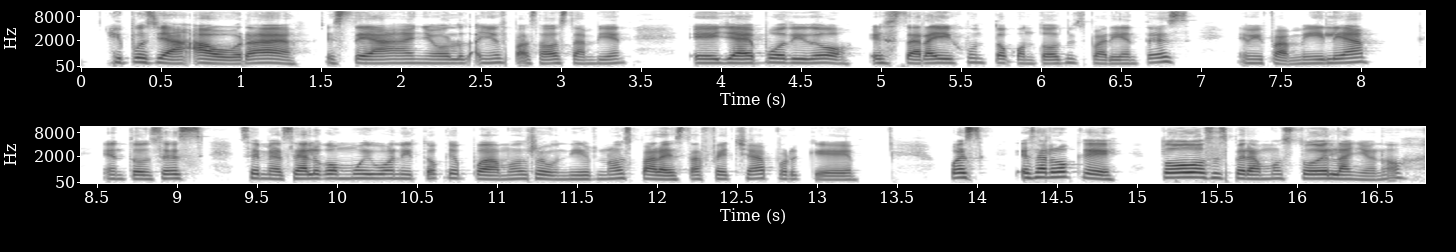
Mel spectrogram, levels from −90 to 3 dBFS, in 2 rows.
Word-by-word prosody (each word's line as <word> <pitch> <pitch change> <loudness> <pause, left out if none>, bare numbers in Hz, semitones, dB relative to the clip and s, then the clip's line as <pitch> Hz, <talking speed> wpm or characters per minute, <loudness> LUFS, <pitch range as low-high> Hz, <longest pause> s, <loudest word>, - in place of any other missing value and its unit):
y 215 - -6
pues, 225 -1 -2
ya 205 -5 +5
ahora 180 -1 +4 0.2
este 185 +1 +2
año, 180 0 0
los 180 0 -9
años 205 +2 -6
pasados 175 +2 -3
también, 175 +4 -5 0.4
eh, 190 0 +1
ya 190 -1 +6
he - - +1
podido 195 -3 -1
estar 190 -2 -1
ahí 190 +1 +5
junto 200 -1 -9
con 180 -2 -11
todos 170 +1 -5
mis 200 -2 -14
parientes 170 +7 -4 0.3
en 185 - -9
mi 180 - -3
familia. 185 +9 +1 0.4
Entonces 200 +2 +2 0.2
se 225 -1 -4
me 200 - -3
hace 195 +2 +1
algo 215 +1 +2
muy 215 +1 -6
bonito 215 -1 -6
que 225 - -6
podamos 195 -1 -2
reunirnos 190 +2 -6
para 190 -3 +3
esta 175 +2 -2
fecha 200 +2 -4
porque, 165 -5 -6 0.5
pues, 250 0 +7 0.2
es 250 +1 -2
algo 275 +1 +3
que 210 -9 +2 0.2
todos 260 0 +6
esperamos 215 -3 -1
todo 210 -1 0
el 210 -1 +3
año, 170 -5 -1
¿no? - - -8
195 Hz, 170 wpm, -28 LUFS, 180-215 Hz, 0.5 s, pues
